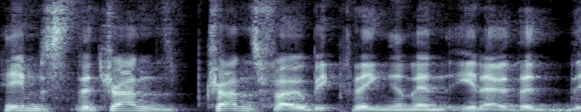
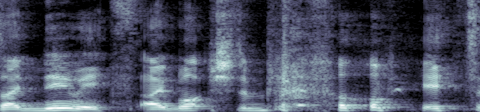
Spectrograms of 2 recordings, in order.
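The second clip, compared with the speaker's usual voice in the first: ordinary delivery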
